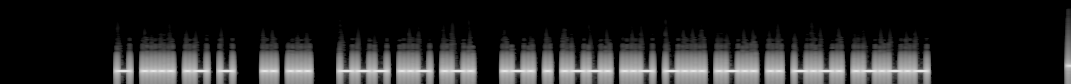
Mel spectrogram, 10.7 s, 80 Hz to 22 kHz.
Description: Morse code, heard as a keyed tone, about 28 wpm, 700 Hz. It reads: THAT IS OUR REPUBLIC.
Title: Sentences from Top 1500 Words 28wpm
